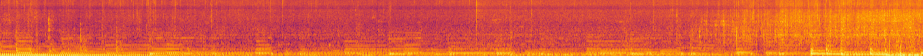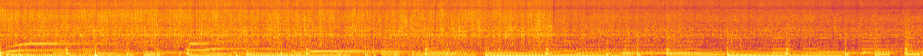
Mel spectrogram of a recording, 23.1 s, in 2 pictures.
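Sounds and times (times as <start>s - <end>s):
background music: 0.0s - 4.2s, 8.8s - 23.0s
meat and onions sizzling in a pan: 0.0s - 23.0s.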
